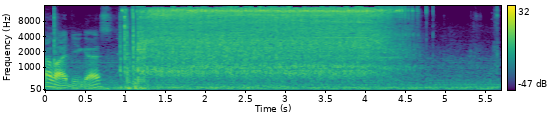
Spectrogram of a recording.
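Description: A cordless ratchet whirs loudly as it spins out a bolt.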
